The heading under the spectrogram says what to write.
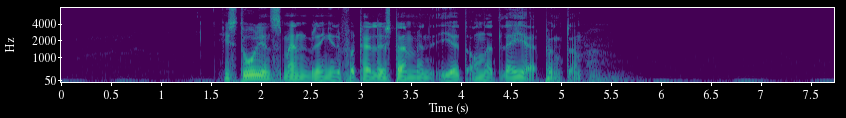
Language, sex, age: Norwegian, male, 38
